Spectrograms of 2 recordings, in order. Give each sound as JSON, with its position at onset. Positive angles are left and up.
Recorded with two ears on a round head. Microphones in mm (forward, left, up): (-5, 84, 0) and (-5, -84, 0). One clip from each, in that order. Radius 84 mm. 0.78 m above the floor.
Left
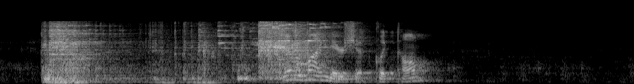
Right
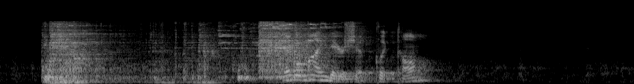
{"t": 0.4, "sound": "breaking glass", "side_deg": 75, "distance_m": 4.5}
{"t": 2.8, "sound": "a man speaking", "side_deg": 15, "distance_m": 1.6}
